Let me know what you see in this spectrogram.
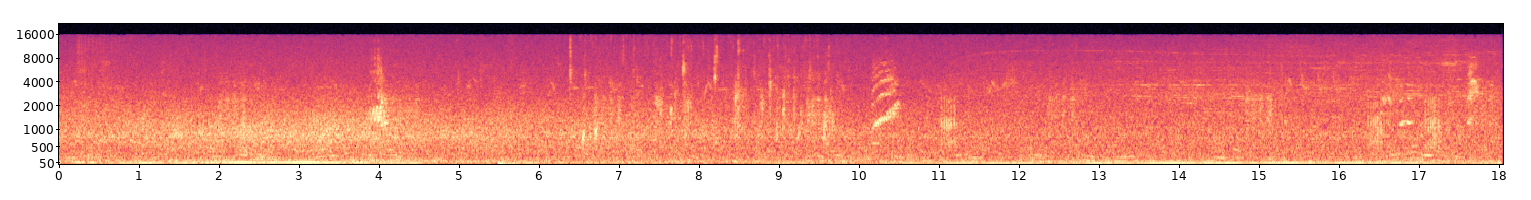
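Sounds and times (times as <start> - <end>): wild birds calling: 3.8 - 11.7.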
